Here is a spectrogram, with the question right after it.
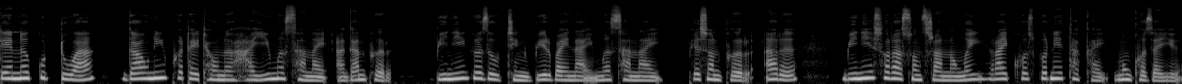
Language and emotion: Bodo, neutral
